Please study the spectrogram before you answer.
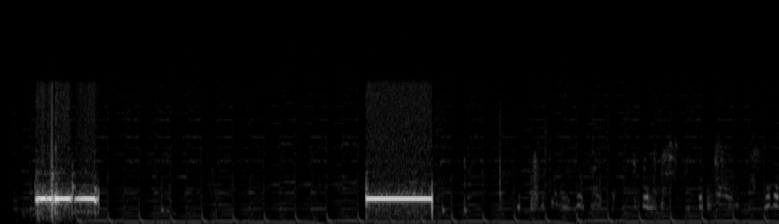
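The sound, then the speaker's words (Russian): Telephone tones sound while a number is dialled: two long, steady, mid-pitched beeps separated by a pause of a few seconds, with soft clicks and faint murmuring sounds in between and after. “Так, сейчас еще набираю по номеру.”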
